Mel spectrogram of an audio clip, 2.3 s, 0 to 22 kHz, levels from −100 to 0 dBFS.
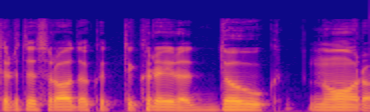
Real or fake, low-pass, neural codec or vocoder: real; 10.8 kHz; none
